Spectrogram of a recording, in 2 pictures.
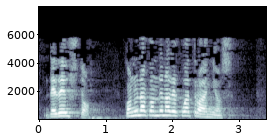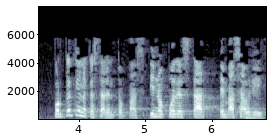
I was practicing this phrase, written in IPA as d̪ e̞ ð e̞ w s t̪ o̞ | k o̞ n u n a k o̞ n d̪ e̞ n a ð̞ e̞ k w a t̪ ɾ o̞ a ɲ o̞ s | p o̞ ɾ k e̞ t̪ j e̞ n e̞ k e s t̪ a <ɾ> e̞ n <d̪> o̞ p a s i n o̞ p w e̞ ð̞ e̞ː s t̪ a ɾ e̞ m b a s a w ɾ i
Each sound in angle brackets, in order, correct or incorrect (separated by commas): correct, incorrect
